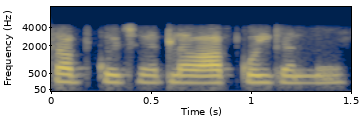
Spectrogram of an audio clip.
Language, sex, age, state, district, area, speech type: Hindi, female, 18-30, Madhya Pradesh, Hoshangabad, rural, conversation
